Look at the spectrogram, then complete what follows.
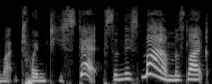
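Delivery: ordinary talk, nothing marked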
